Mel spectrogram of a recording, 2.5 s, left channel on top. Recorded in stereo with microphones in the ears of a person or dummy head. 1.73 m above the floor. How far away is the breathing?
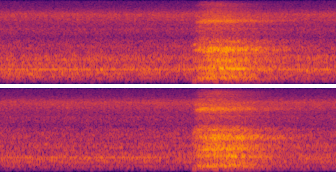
About 3.5 m.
